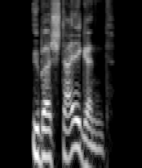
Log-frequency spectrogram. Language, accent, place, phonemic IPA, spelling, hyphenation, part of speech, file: German, Germany, Berlin, /ˌyːbɐˈʃtaɪ̯ɡn̩t/, übersteigend, über‧stei‧gend, verb / adjective, De-übersteigend.ogg
- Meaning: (verb) present participle of übersteigen; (adjective) exceeding, transcending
